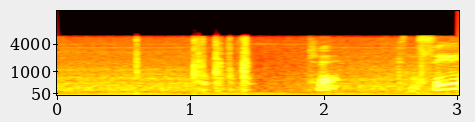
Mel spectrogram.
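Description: A plastic telephone handset clicks as it is set down in its cradle.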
